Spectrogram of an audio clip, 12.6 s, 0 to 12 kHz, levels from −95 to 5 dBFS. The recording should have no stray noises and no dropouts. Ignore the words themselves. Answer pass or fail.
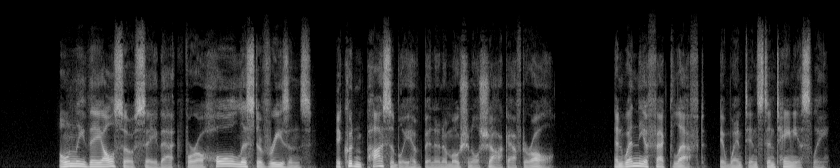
pass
